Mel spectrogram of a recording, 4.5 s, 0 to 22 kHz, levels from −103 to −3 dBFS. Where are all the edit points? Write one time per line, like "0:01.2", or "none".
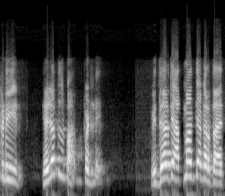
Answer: none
